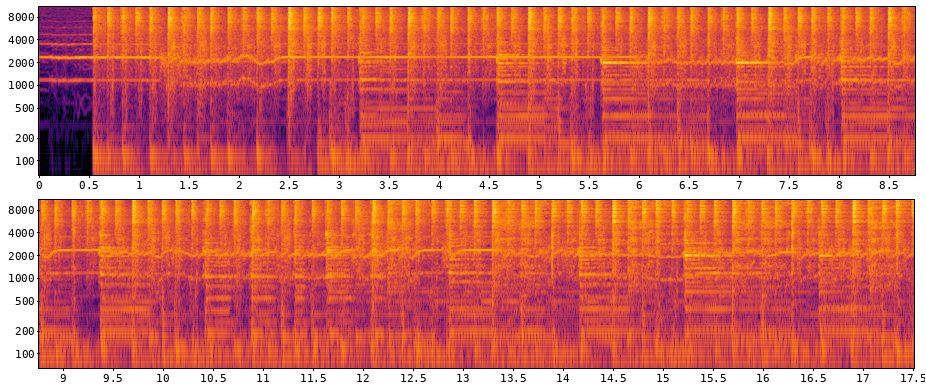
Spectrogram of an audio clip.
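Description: A loud, driving song plays after a split-second of silence, with pounding drums and heavy bass under a sustained, sliding lead melody that keeps a steady rhythm throughout.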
